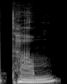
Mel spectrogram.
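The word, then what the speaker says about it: thumb: और दूसरा है थम, टॉम, डेथ, यहाँ भी बी साइलेंट रहेगा, डेप नहीं होगा बल्कि होगा डेथ।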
